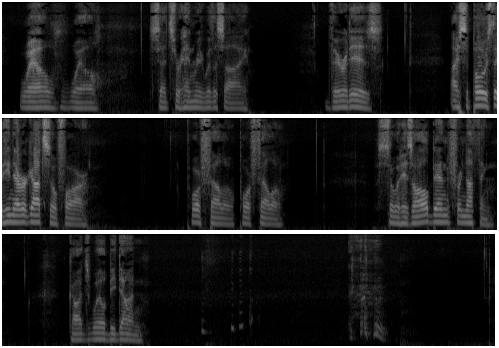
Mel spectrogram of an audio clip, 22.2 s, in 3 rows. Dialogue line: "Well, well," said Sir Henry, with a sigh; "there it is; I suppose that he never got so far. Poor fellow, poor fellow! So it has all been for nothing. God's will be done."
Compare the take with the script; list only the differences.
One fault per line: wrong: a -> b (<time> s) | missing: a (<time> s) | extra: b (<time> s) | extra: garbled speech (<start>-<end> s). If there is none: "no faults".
no faults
